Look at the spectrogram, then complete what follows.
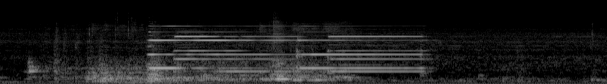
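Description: Mitsubishi ElePack elevator's door-open chime: an electronic phrase of several held notes that starts about a second and a half in and plays twice before stopping, as the car arrives and its doors open, with a low rumble of the car and doors just before it.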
